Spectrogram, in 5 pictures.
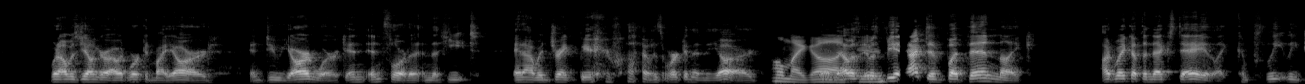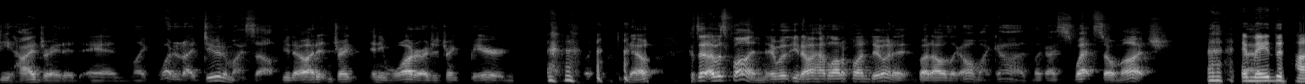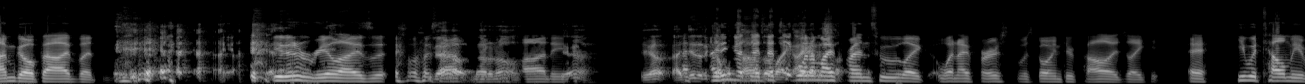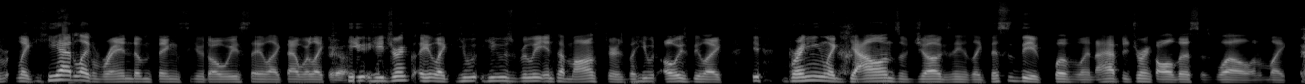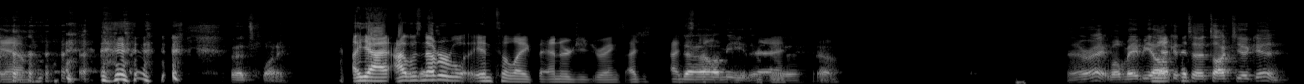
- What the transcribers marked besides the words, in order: laughing while speaking: "beer while I"; chuckle; unintelligible speech; chuckle; laugh; laughing while speaking: "Yeah"; chuckle; laugh; chuckle; other background noise; unintelligible speech
- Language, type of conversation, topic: English, unstructured, How does regular physical activity impact your daily life and well-being?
